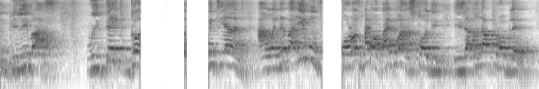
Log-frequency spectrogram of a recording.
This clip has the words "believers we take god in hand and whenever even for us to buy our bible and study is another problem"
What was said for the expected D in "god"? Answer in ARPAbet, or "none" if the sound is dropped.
none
